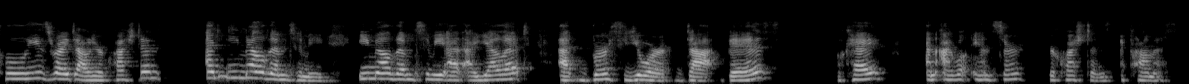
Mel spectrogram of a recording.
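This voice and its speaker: Woman, fairly high voice, chatty coaching walk-through, earnest, lots of ums, muffled lo-fi webcam sound. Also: unhurried, a bit bright. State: shivering from cold. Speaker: business coach for doulas. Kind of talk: casual video training walk-through. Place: indoors, cold room.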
